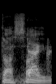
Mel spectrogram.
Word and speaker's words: Dasein: D-A-S-E-I-N, in this piece, and... I think I'm pronouncing it, at least for myself, Das Sein, but Das Sein.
